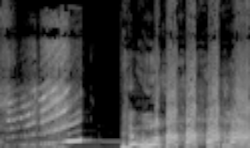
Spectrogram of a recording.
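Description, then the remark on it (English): A slide whistle glides steadily upward in pitch for under a second, bright and loud, then stops; after a short pause a person starts talking. “Who the fuck had a slide whistle? I have a slide whistle.”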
